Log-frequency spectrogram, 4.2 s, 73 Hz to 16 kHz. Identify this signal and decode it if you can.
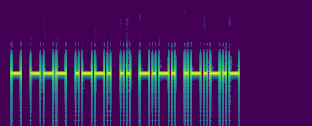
Morse code, heard as a keyed tone, about 28 wpm, 700 Hz. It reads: TOPIC.
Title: Sentences from Top 1200 Words 28wpm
